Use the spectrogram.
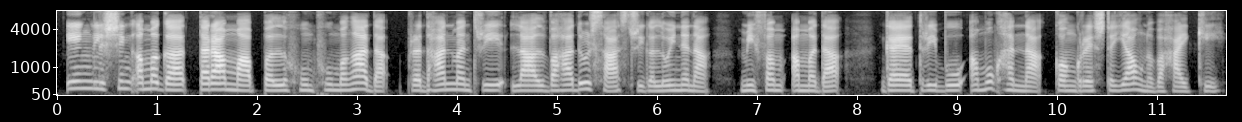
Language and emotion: Manipuri, neutral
